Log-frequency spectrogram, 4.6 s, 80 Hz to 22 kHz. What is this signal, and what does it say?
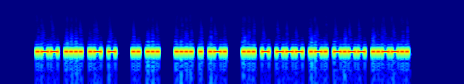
Morse code, heard as a keyed tone, about 52 wpm, 700 Hz. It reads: WHAT IS HER STORY?
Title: Sentences from Top 1000 Words - Review Part 1 - 50wpm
